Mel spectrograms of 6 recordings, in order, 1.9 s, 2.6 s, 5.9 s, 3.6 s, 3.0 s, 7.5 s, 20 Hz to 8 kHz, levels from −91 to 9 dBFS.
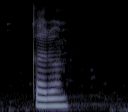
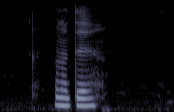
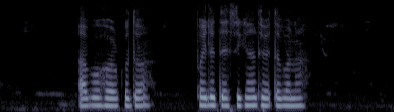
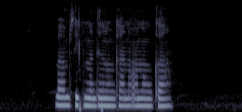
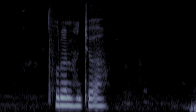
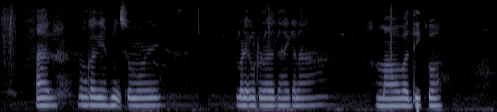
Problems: background sounds at intervals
